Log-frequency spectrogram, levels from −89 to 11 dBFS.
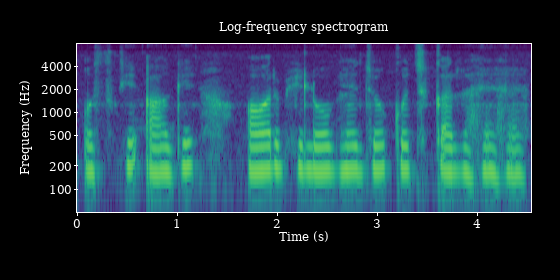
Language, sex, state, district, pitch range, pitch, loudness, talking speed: Hindi, female, Uttar Pradesh, Lucknow, 175-185 Hz, 180 Hz, -19 LUFS, 160 wpm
